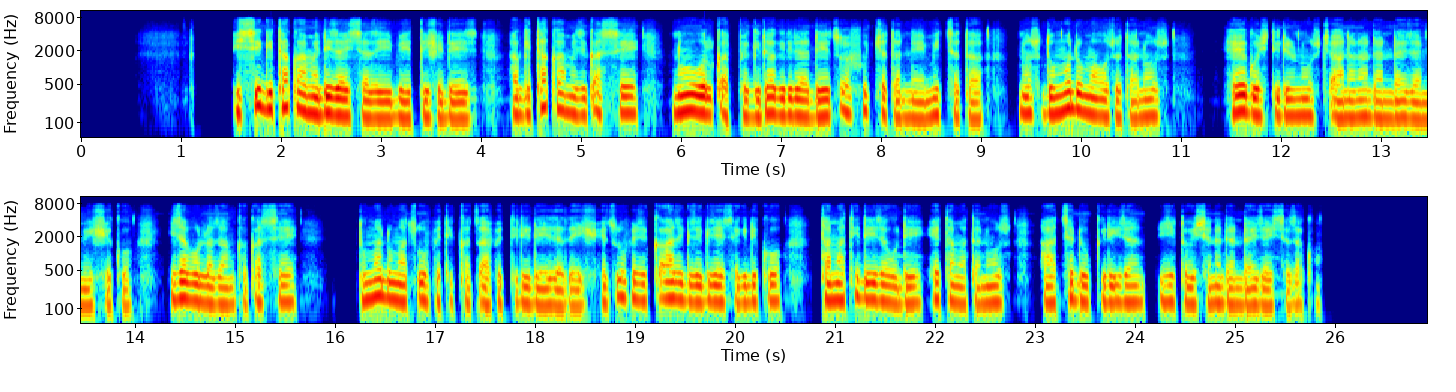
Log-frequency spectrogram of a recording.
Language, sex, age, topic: Gamo, male, 25-35, government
